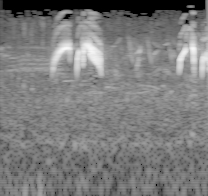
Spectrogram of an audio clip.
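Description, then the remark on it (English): A male willow flycatcher gives its short, sneezy song twice from a dense clump of willows at the waterside, each a quick burst of buzzy, rising-and-falling notes with a pause between, clear against a quiet background. “Hear that little sneeze coming from a dense clump of willows at the waterside? That tells you there is a male willow flycatcher nearby.”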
